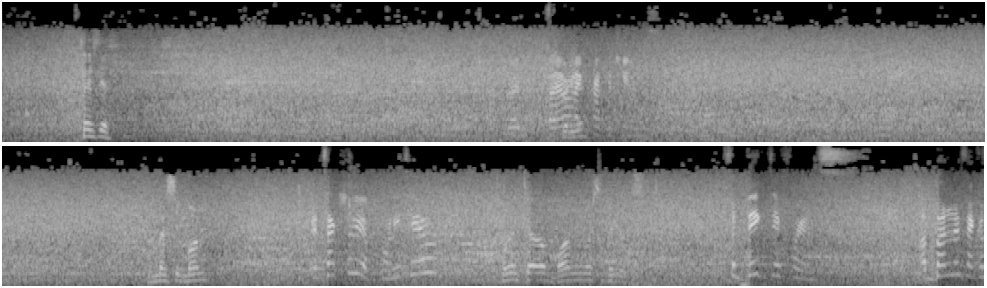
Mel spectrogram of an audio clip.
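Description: A woman speaks casually, close by.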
